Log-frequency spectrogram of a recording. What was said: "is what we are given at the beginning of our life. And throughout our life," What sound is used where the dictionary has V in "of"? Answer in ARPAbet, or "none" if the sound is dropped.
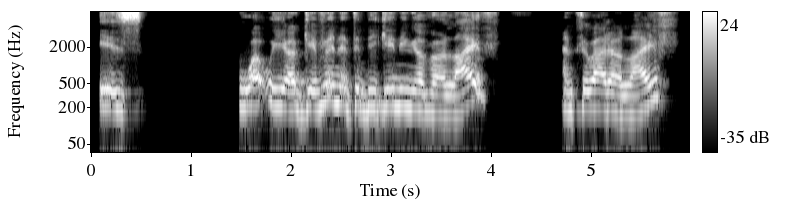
V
